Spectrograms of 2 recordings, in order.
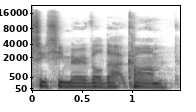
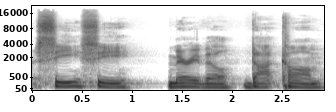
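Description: First: It is said at a quick pace. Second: It is said at a slow pace.

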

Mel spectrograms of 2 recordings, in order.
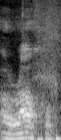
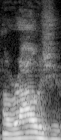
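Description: First: The name gets its native Spanish pronunciation. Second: The name gets an anglicized, mangled pronunciation. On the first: This is how the name should be said. The speaker calls it right. "Instead of Araujo" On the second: This is how the commentators said it. The speaker calls it wrong. "they were saying Araujo"

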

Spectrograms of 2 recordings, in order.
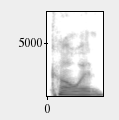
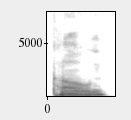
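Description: First: The name is said with two syllables. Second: The name is said with one syllable. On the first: "I was saying it as Cohen" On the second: "it could be like just Cone"

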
